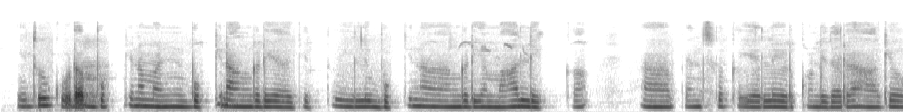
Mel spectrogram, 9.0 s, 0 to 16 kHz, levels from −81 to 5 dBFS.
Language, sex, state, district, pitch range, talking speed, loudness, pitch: Kannada, female, Karnataka, Chamarajanagar, 185-200 Hz, 100 wpm, -24 LUFS, 190 Hz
